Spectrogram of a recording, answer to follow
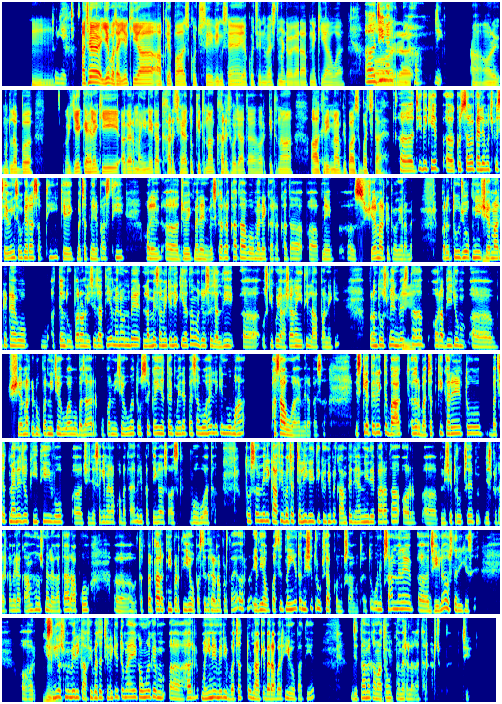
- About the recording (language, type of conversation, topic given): Hindi, advice, आय में उतार-चढ़ाव आपके मासिक खर्चों को कैसे प्रभावित करता है?
- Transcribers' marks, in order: in English: "सेविंग्स"; in English: "इन्वेस्टमेंट"; tapping; in English: "सेविंग़्स"; in English: "इन्वेस्ट"; in English: "शेयर मार्केट"; in English: "शेयर मार्केट"; in English: "इन्वेस्ट"; in English: "शेयर मार्केट"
